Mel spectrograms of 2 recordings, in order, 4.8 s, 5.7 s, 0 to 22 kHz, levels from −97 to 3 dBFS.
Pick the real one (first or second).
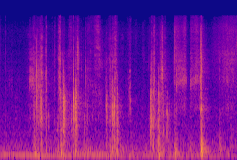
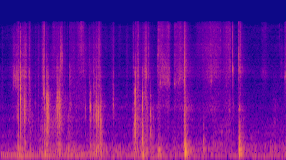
first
